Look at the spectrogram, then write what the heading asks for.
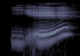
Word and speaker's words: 也: C'est un petit troisième ton, donc ça fait ye, ye, yeah, ok merci. Également aussi, après le Y ou le I, le E se prononce E en français.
